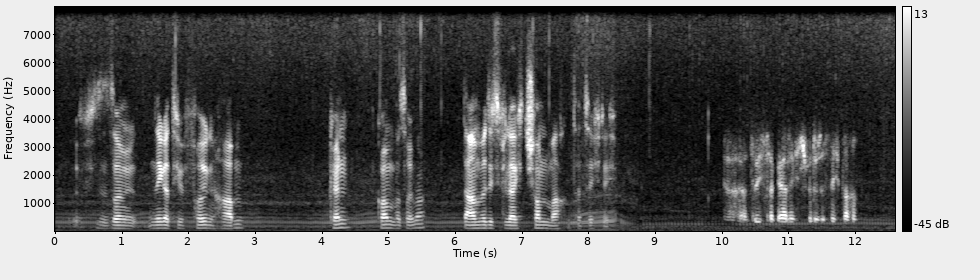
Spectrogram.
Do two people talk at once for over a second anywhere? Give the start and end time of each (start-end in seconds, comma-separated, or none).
none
